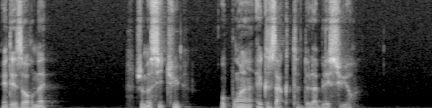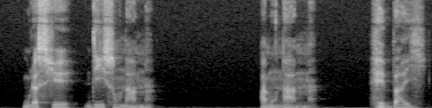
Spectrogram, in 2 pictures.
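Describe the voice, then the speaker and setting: A man reciting poetry in a dramatic style, phrasing deliberately with frequent pauses and a husky voice. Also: deep voice. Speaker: poetry performer.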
